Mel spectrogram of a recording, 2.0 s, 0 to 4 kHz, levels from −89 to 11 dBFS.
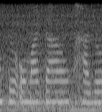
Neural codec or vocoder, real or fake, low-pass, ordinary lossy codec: none; real; 3.6 kHz; none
